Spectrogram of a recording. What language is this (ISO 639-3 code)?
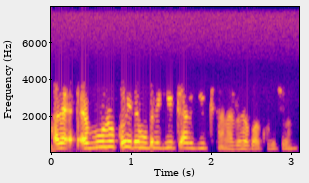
ori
